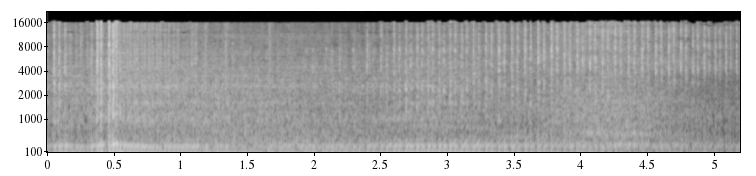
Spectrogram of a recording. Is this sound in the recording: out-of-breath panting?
no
